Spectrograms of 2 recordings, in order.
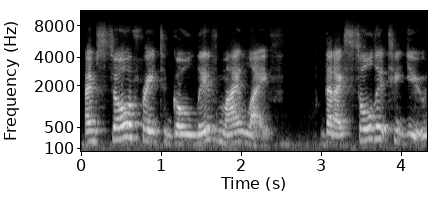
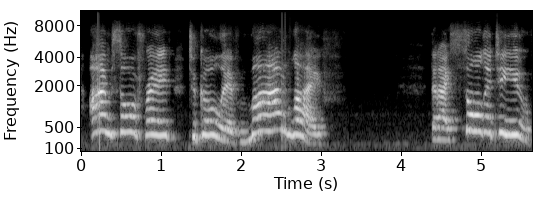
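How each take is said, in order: First: It is read in a plain, natural voice. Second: It is read in a dramatic, acted voice.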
